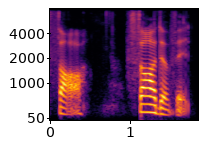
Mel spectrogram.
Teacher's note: the vowel ah so open a lot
